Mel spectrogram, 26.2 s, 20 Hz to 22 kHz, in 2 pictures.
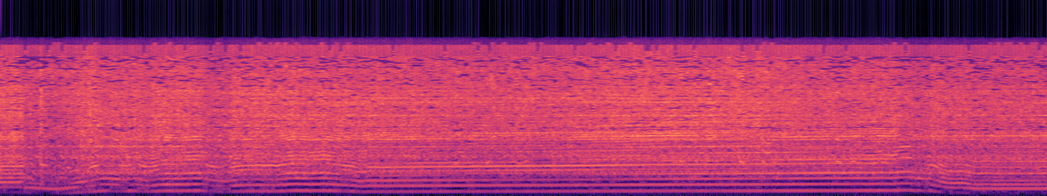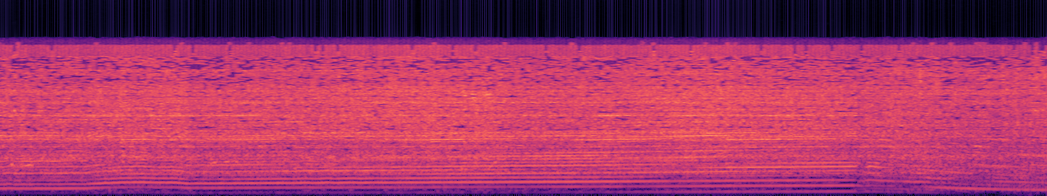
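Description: Fiat 126p's air-cooled two-cylinder engine driven hard on a rally stage, heard from inside the cabin: its pitch climbs steadily through long pulls and drops sharply for lifts and gear changes near the start, about halfway through, and near the end.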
